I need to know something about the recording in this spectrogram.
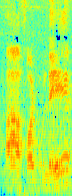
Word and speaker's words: formulae: Formulae, or better if you say formulae. Okay, formulae or formulae, both are okay.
